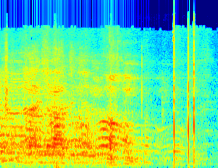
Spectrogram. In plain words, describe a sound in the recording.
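A young man speaks softly close by.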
